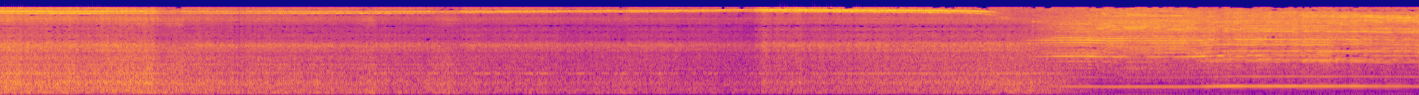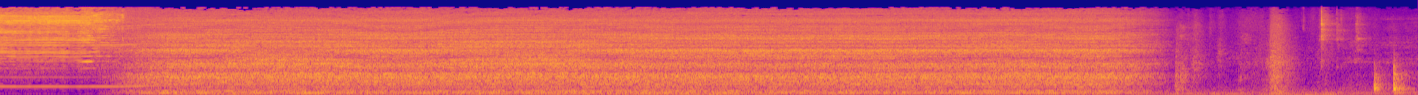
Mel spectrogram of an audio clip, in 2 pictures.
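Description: Metal lathe turning cast-iron piston-ring stock: a steady cutting noise with a thin high whine over it. About ten seconds in it gives way to a rotary tool's cut-off disc whining at one steady pitch as it cuts the rings in a vise, followed by a longer stretch of rasping cutting noise and a few light knocks near the end.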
